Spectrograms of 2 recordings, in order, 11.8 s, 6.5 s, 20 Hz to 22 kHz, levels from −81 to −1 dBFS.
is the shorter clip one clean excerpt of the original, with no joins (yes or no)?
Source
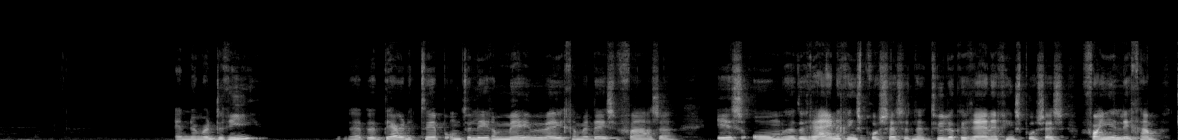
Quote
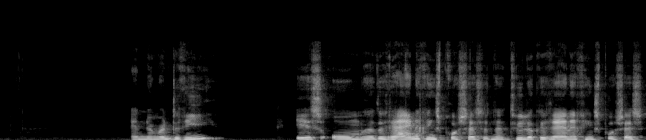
no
